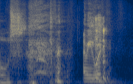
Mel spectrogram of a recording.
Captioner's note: laugh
